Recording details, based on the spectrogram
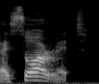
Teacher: in a word like drawing, sometimes there'll be an r inserted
